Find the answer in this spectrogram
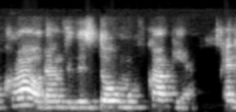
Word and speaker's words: KAPIA: features this international crowd under this dome of capia and it's copia that's the way i pronounce it but because it's an international word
